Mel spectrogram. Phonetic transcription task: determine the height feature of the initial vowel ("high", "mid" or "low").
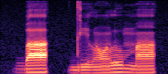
low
